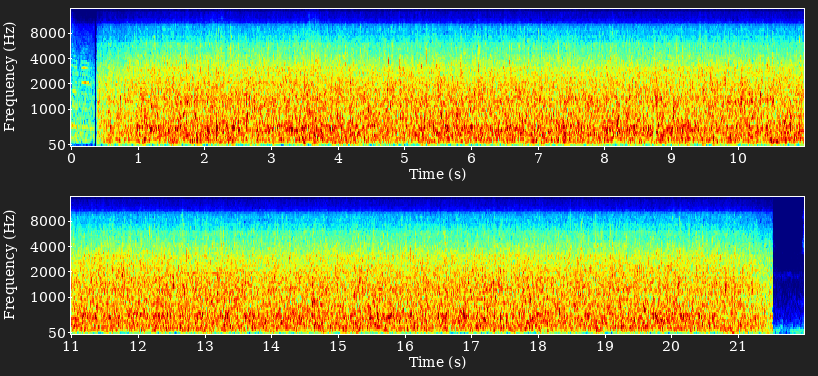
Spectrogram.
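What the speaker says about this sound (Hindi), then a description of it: "तो भाई साहब ये है दूधी नदी" Flowing water of the Dudhi river in Patalkot, a dense, constant rushing hiss that holds steady throughout and cuts off abruptly at the end, with no voices.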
